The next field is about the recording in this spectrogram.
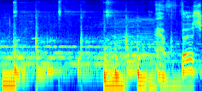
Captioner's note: cow moos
